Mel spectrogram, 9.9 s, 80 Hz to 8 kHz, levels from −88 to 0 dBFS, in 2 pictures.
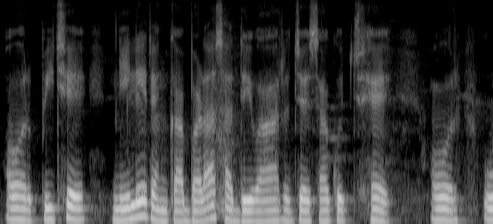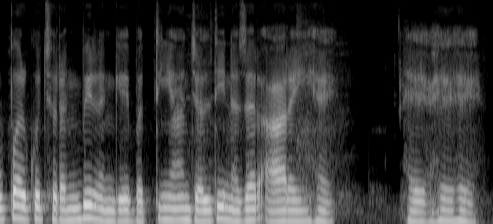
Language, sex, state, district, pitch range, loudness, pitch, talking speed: Hindi, male, Uttar Pradesh, Ghazipur, 135-150 Hz, -25 LUFS, 140 Hz, 160 wpm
